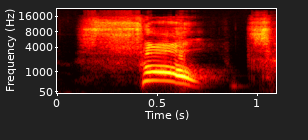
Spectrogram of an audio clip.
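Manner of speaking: loud, high single-word outburst; exasperated repeat. Acted. Customer repeats the order at drive-through, exasperated. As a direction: belt the word out at a baffled server.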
